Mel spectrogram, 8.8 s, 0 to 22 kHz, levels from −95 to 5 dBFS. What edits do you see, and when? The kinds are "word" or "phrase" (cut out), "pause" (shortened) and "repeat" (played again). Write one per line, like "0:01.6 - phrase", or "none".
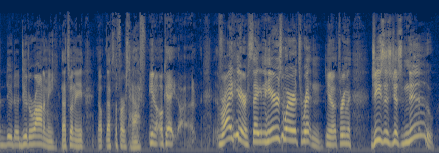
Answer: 0:01.9 - pause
